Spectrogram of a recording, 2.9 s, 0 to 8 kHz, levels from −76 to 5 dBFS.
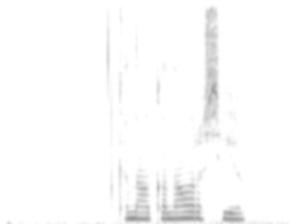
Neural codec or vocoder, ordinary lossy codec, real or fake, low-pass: none; none; real; none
